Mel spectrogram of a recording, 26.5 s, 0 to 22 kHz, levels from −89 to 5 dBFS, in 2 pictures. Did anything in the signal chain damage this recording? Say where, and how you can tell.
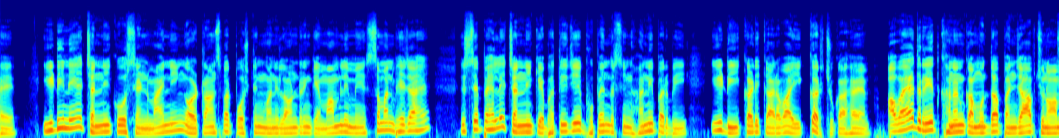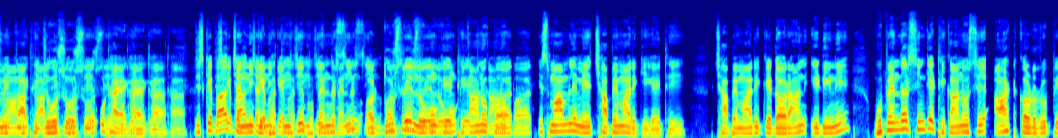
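Yes. From 13.21 s to 19.87 s the speech carries a doubled audio track: a second, full-band copy trails the original by around a fifth of a second at about 5 dB lower, then vanishes abruptly at the end of that span, just as it appeared at the start. The likely cause is the signal being captured twice, through a slower routing or capture path, or two copies overlapping in an edit. It isn't acoustic echo or reverb, because the copy repeats only once, has no decay and carries no room colour.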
